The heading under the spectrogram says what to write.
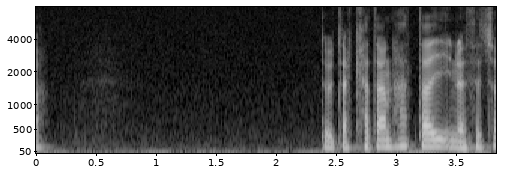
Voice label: "cadarnhadau", Welsh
